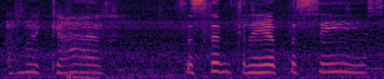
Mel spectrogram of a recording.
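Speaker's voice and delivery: real flustered excitement; excited, flustered. Real, not acted. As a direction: gush in awe, pitch held up. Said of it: "I'm gonna get a little bit excited".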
